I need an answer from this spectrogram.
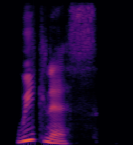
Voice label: "weakness", English; 3000 words

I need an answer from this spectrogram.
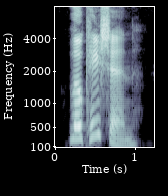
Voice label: "location", English; 3000 words

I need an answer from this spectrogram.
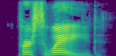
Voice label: "persuade", english; 3000 words

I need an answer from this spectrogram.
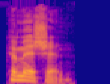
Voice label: "COMMISSION", english; 3000 words

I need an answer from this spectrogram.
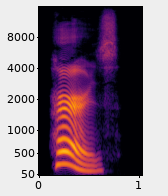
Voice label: "hers", English; 3000 words

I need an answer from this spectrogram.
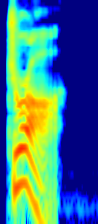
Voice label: "DRAW", English; 3000 words

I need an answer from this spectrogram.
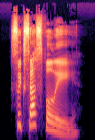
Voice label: "SUCCESSFULLY", english; 3000 words

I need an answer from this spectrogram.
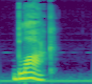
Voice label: "BLOCK", English; 3000 words

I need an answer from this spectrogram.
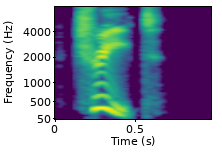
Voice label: "TREAT", english; 3000 words

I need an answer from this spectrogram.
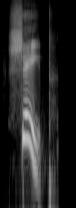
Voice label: "SHAPE", english; 3000 words

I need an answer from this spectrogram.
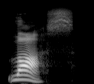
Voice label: "loss", English; 3000 words

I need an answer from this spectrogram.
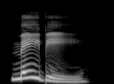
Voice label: "maybe", English; 3000 words

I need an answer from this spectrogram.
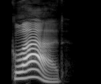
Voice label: "glad", English; 3000 words

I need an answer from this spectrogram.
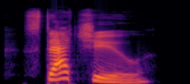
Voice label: "STATUE", english; 3000 words

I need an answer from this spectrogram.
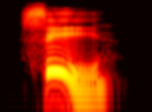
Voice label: "see", English; 3000 words

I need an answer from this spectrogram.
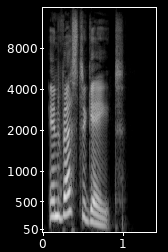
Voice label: "investigate", English; 3000 words

